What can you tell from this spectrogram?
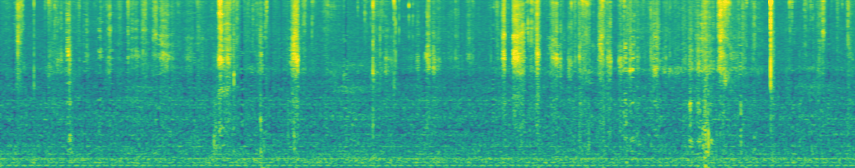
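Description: Faint rustling and small scratchy ticks of fingers working thread around a hockey skate lace while tying a knot, a few louder ticks scattered through, over a steady low hum.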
